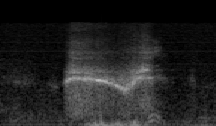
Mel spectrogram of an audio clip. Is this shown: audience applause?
no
